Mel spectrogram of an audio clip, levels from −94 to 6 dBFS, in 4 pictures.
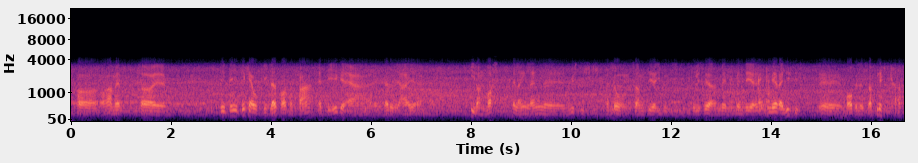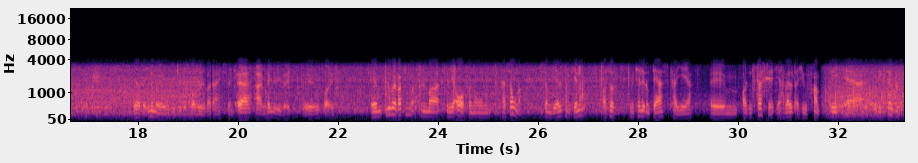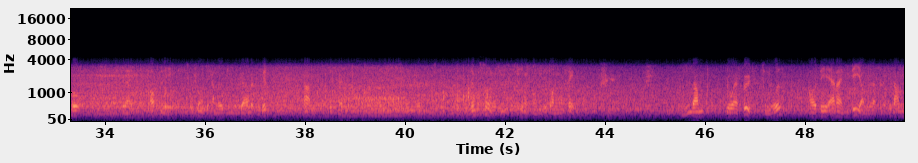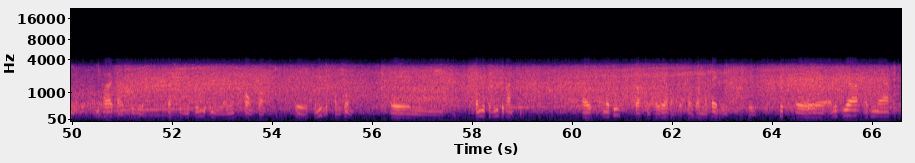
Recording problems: phone-call audio
traffic noise; loud; throughout; as loud as the speech

